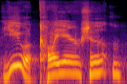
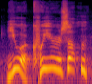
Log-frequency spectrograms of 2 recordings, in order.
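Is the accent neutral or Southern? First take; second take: Southern; neutral. First: It is said with a Southern accent. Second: It is said without a Southern accent.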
